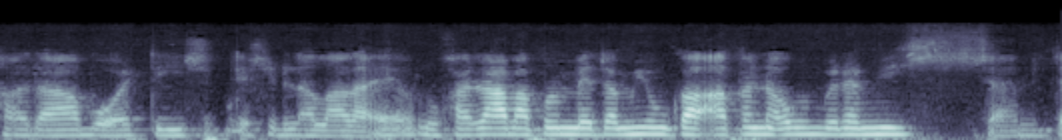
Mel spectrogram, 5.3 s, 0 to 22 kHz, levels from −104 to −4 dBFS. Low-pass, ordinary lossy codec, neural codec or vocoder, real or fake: 10.8 kHz; AAC, 48 kbps; codec, 24 kHz, 0.9 kbps, WavTokenizer, medium speech release version 1; fake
